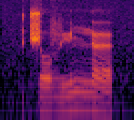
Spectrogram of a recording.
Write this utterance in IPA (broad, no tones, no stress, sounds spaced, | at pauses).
t͡ʃ o v y nː œ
